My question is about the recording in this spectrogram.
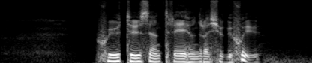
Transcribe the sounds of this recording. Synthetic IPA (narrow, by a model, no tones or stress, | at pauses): ɧʉ̟ːt̪ʰʉ̟ːsənt̪ʰɾeːɦɵnd̪ɾaɕʉ̟ːɡʊɧʉ̟ː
